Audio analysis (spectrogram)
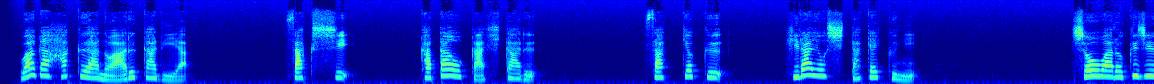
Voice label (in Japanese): ナレーション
